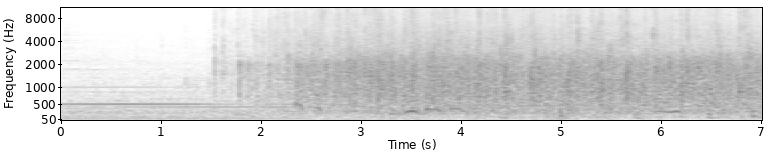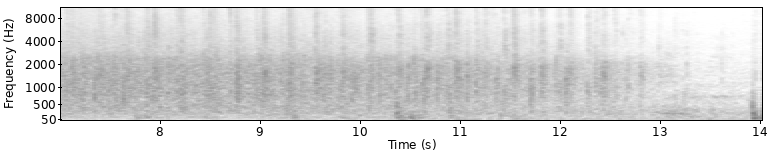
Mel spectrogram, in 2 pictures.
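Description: A piano's last chord rings and dies away, then audience applause starts about a second and a half in, holds steady, and fades out near the end.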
